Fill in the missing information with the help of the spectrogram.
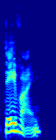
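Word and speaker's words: Da'Vine: It's not Divine Joy Randolph. It's Davine. Like that. We've been pronouncing it incorrectly. – Oh, okay. It's not like divine, like the word divine. It's So Davine. Get on that.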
